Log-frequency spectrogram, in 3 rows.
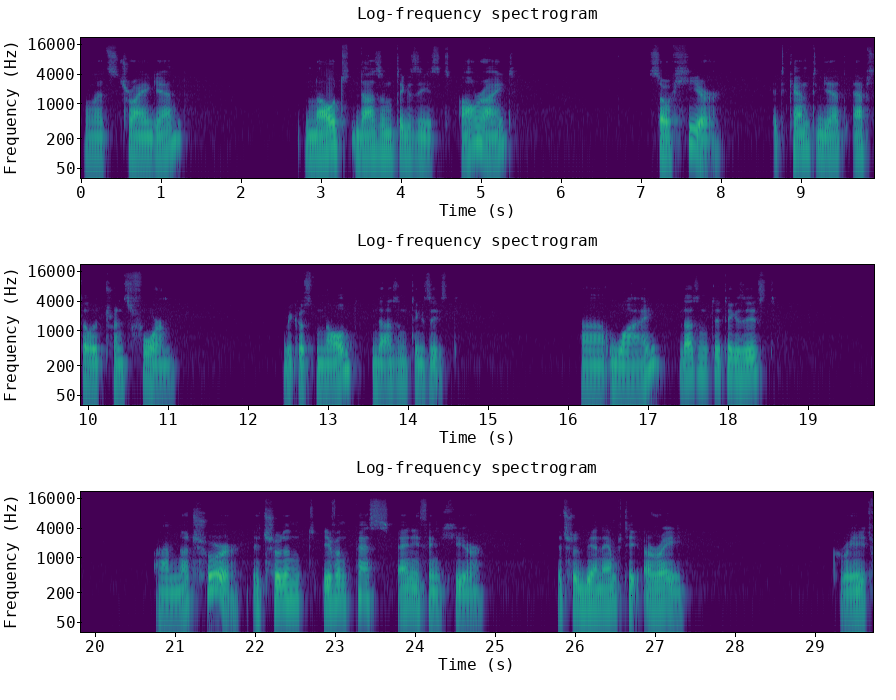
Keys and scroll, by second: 4.3 super+Tab.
